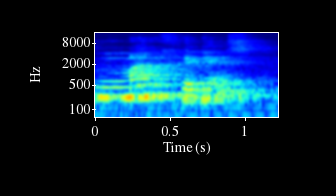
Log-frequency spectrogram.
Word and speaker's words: márgenes: Si yo, por ejemplo, tengo margen, la palabra margen, que sería una palabra llana terminada en en y por tanto no llevaría tilde, cuando lo hago en plural, lo que yo tengo es márgenes, mantengo la misma sílaba tónica, la sílaba tónica es la misma, pero ya se ha convertido en una palabra esdrújula y lo que hago es que gana la tilde.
